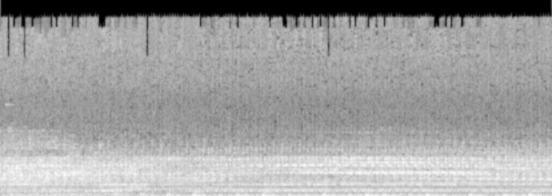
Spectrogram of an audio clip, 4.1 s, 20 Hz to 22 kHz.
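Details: Bespoke three-wheeler built around a Citroen 2CV flat-twin, first run after 25 years of dry barn storage, started on a borrowed battery. Steady, slightly lumpy, fairly even idle; the old engine is running as it should.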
